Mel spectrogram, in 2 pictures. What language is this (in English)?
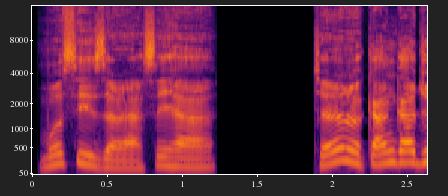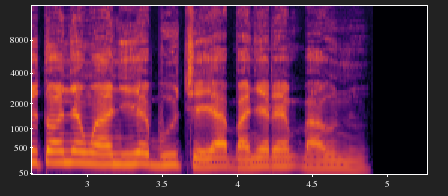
Igbo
